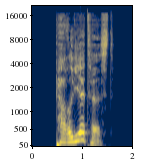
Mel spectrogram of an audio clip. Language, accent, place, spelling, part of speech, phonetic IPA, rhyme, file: German, Germany, Berlin, parliertest, verb, [paʁˈliːɐ̯təst], -iːɐ̯təst, De-parliertest.ogg
- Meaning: inflection of parlieren: 1. second-person singular preterite 2. second-person singular subjunctive II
